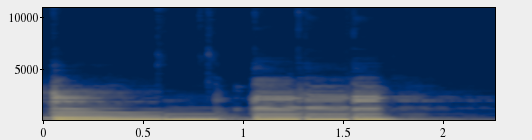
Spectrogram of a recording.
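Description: An electric guitar plays through a 1965 Epiphone Pacemaker amp with a Kendrick speaker and light reverb: a few sustained chords re-struck in a loose rhythm, warm and full, close and alone.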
